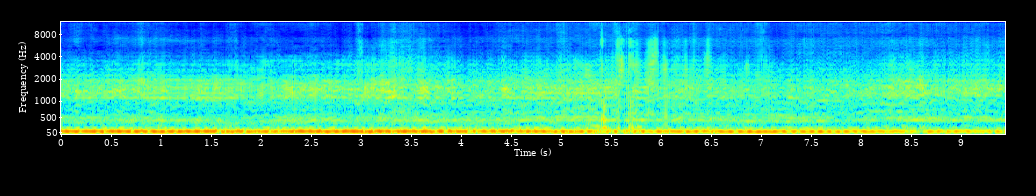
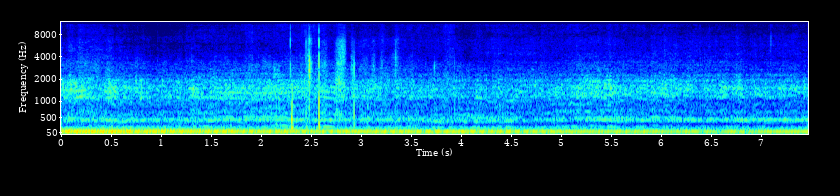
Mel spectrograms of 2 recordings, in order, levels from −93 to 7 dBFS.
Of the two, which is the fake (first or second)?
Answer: first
